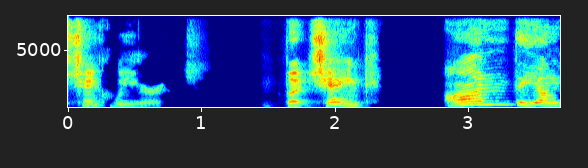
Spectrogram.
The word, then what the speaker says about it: Cenk Uygur: I've heard different pronunciations. I believe it's Cenk Uygur.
